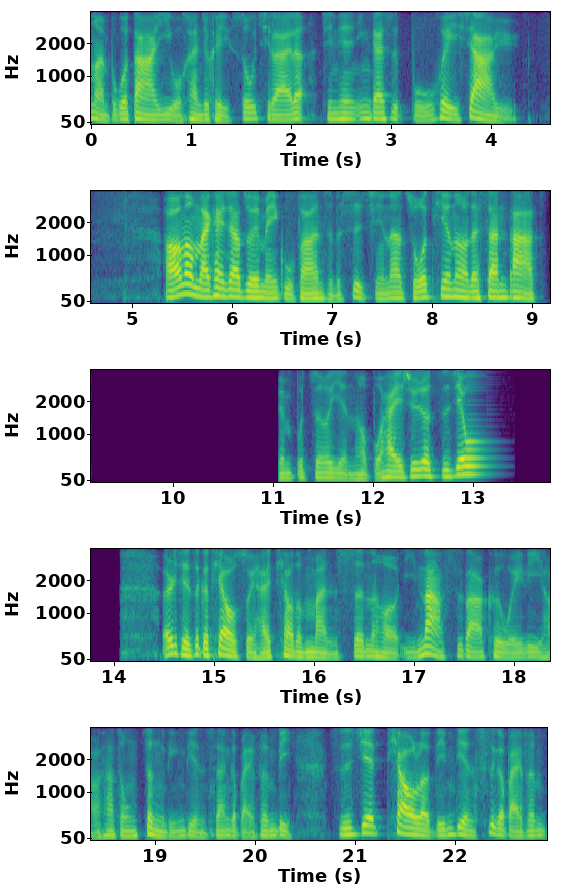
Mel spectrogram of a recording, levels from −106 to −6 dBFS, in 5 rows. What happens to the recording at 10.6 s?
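At 10.6 s the sound is silent, inside a gap from 9.11 to 11.08 s. A brief fading continuation of the last sound gives way to silence, and nearly 2 s of audio is lost. A long network dropout is the likely cause.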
